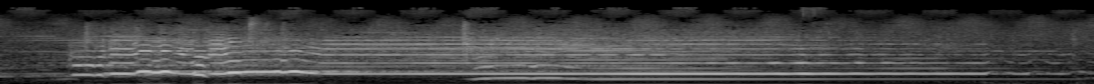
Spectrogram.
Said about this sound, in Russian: Звуки всех этих раковин слились в сплошной рев, сотрясая небо и землю, и сердца сыновей Тхритараштры содрогнулись.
